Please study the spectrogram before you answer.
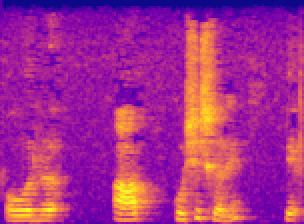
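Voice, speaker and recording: Woman religious teacher, earnest lecture style, mellow warm tone, muffled roomy recording. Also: mid-range voice. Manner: earnest, explanatory, often checks in with listeners. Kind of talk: religious lecture to a women's class. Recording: echoey room, slightly muffled sound.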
